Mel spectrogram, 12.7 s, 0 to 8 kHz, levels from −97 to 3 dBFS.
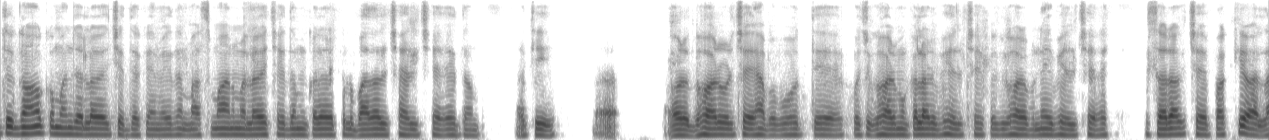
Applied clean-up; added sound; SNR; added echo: neural mask model Resemble Enhance denoiser.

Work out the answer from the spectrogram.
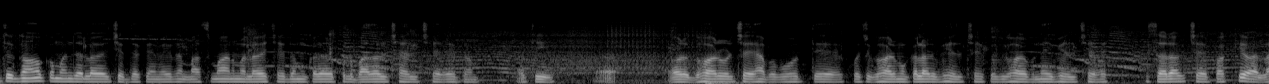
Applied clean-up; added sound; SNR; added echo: none; Squeak; 18 dB; none.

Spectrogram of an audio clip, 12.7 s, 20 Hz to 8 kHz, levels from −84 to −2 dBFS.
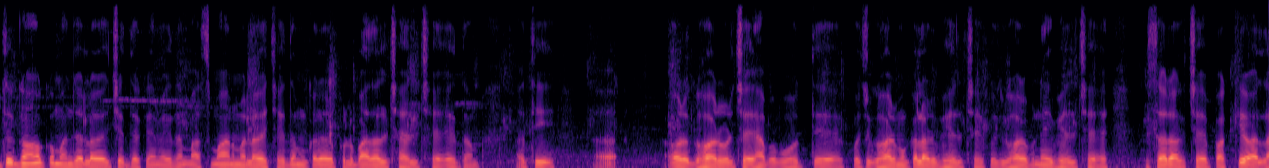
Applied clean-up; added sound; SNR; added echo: none; none; none; none.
